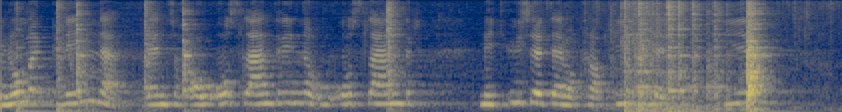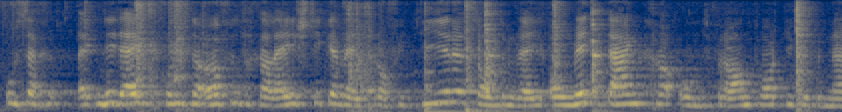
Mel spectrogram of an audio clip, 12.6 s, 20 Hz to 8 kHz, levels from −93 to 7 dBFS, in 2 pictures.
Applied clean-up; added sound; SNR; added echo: none; Sink (filling or washing); 3 dB; reverberation time 0.3 s.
